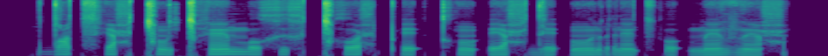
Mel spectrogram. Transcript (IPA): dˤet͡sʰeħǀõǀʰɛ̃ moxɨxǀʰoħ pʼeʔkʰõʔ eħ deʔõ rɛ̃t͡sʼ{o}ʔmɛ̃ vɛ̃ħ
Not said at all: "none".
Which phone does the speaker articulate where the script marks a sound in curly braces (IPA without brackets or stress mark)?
o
